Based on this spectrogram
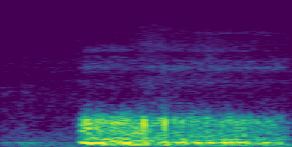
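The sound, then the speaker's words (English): A heavy, rough breath rasps in abruptly and holds steady for over a second, a labored wheeze that sounds almost like snoring, with no talking; a female struggling to catch her breath while awake, not sleeping. “That's her talk, breathing, just right here, not sleeping, just breathing. Just right there, you and I. Trying to catch a breath.”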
